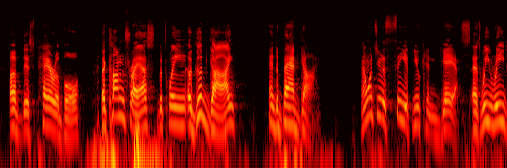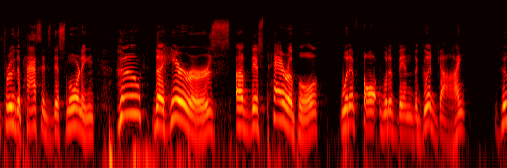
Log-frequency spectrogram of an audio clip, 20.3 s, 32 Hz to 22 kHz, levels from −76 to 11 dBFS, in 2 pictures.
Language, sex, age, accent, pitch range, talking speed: English, male, 50-69, American, 135-210 Hz, 135 wpm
